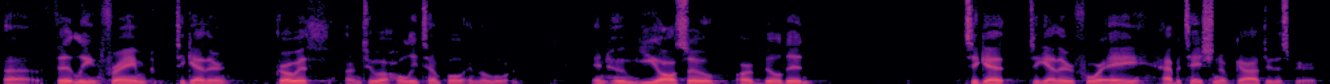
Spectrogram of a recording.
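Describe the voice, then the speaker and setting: A man reading scripture aloud in a steady, even way. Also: lowish voice, a little slow, smooth. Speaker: scripture reader.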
